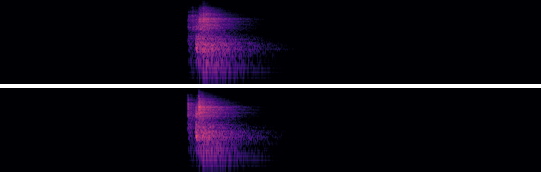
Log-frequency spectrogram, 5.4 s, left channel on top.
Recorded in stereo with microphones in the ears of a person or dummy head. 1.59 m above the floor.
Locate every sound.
1.9 s a door slam: 70° right (ahead or behind), 4 m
